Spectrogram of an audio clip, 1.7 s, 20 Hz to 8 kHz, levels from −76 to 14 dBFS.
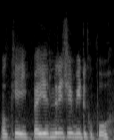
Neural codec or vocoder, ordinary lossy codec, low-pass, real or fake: none; none; 7.2 kHz; real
